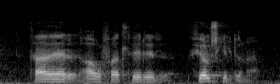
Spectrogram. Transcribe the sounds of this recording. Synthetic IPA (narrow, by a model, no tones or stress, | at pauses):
θaðɛɾa̰ːwfat̪l̥fɪɾɪɾ̥ | fjœlscɪlt̪ʏna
